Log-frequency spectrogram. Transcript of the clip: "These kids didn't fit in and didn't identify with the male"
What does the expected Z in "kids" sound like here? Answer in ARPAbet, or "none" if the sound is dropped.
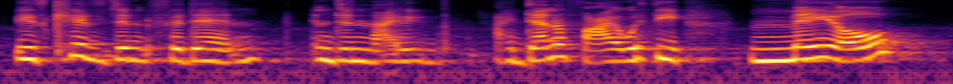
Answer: Z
